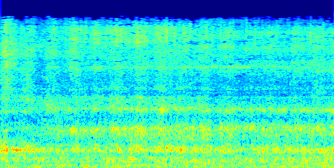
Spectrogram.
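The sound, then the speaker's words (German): An electric blender, held by hand, grinds steadily through thick, tough jam, a loud, continuous whirring drone with a slightly strained, rumbling tone and no voices. “ist für den Mixer jetzt harte Arbeit.”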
